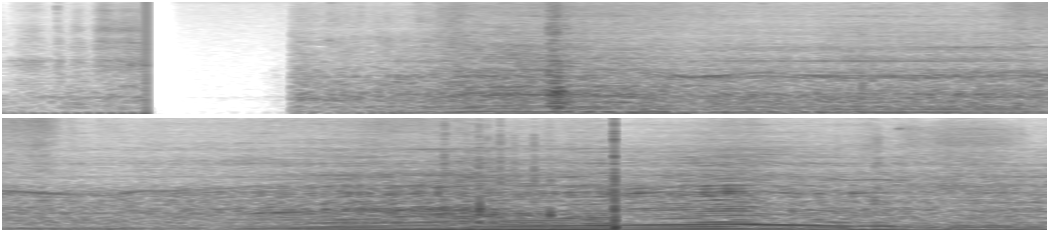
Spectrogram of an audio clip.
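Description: A motorbike ridden through thick fog: a steady engine rumble with wind buffeting, close and continuous, briefly cutting out near the start, then rising slightly as the engine revs later on.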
